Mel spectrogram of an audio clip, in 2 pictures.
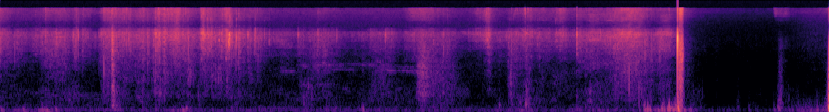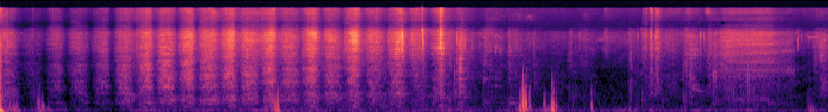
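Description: Wood being sawn by hand: a quick, rhythmic run of rasping saw strokes in the second half, with a couple of sharp knocks. Before that, only faint scattered handling and footstep sounds, and the sound drops out for about a second in the middle.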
